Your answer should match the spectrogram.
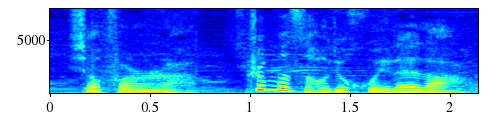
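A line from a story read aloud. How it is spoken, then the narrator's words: Calm soft voice. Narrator (Chinese): 我并没有慌张，轻声的对我妈说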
